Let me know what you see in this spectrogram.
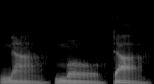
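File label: "namota", concatenated syllables; Affixing experiment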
